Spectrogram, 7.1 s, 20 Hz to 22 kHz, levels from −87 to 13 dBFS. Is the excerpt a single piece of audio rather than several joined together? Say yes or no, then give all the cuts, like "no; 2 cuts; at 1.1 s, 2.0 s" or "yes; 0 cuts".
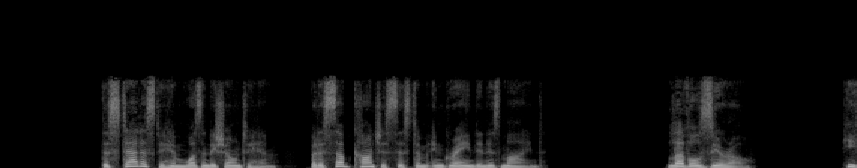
no; 2 cuts; at 1.3 s, 1.8 s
